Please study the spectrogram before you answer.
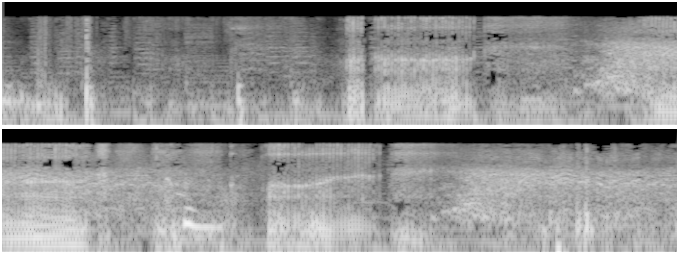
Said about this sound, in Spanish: Ahí está. Ahí está roncando. Les voy a poner el micrófono para que escuchen cómo ronca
